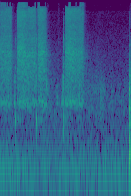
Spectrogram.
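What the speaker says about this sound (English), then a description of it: "I'm gonna spray it with some water" A spray bottle hisses in several quick bursts, one after another, close by, spraying water onto chalk-painted fabric, followed by a brief pause and a faint click.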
